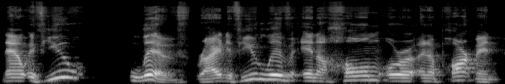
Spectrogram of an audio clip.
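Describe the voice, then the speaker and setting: On a live stream, a man in his fifties pitches an online business, very animated but taking it slowly. His talk is loose and rambling, full of restarts and repeated "right?" check-ins.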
